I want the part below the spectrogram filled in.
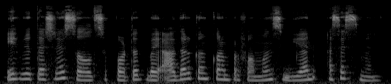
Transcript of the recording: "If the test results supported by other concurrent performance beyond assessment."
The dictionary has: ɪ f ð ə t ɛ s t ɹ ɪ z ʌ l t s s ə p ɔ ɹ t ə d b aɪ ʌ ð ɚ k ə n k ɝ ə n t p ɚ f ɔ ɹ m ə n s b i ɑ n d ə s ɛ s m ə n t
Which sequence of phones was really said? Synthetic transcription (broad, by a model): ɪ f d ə t ɛ s t ɹ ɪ s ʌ l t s s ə p ɔ ɹ t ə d b aɪ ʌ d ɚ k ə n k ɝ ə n p ɚ f ɔ ɹ m ə n s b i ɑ n ə s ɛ s m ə n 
